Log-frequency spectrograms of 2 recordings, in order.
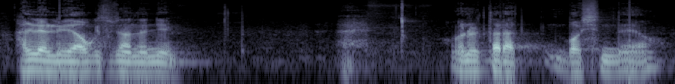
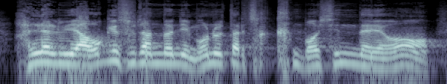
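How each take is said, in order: First: It sounds mocking and sarcastic. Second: It sounds warm and sincerely praising. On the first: The speaker is mocking the person. The speaker calls it wrong. "그러면 기분이 조금 찜찜합니다. 저거 비꼬는 거요" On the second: The speaker genuinely admires the person. The speaker calls it right. "이러면 기분 삼삼하죠. 저거 칭찬하는 거요"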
